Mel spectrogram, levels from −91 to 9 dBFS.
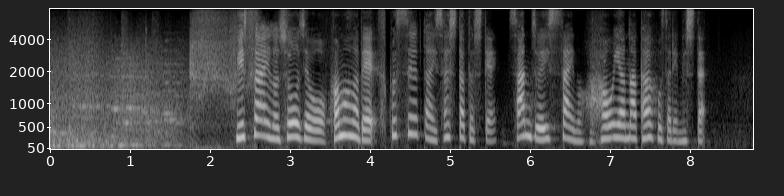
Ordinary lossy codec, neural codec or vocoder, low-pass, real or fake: none; codec, 16 kHz, 0.5 kbps, X-Codec, HuBERT features, trained on balanced general audio; none; fake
